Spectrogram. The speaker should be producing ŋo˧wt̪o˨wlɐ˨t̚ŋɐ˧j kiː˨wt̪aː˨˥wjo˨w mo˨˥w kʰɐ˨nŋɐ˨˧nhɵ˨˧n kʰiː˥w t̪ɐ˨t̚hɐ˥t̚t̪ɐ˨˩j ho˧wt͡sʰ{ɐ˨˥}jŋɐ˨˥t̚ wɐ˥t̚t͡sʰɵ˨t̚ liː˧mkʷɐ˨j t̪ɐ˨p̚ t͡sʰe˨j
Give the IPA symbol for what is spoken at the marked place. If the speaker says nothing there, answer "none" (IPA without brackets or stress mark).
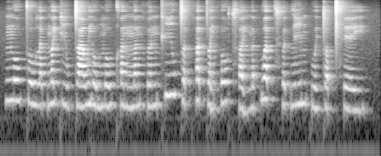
ɐ˨˩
